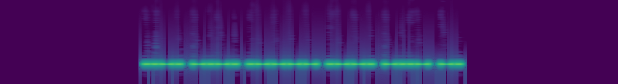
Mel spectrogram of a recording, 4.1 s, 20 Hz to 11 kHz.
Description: Morse code, heard as a keyed tone, about 42 wpm, 700 Hz. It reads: FC1PXN
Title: DXCC-100 Call Signs - 6 Characters - 45wpm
